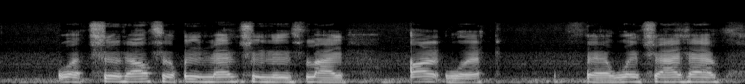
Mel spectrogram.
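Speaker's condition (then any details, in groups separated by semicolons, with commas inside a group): Treacher Collins syndrome, severe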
